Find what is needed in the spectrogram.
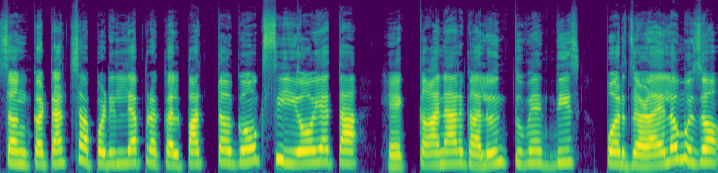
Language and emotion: Goan Konkani, happy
